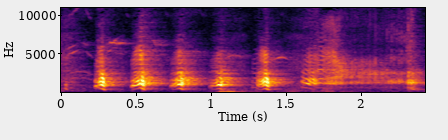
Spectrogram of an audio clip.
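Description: Men laughing hard, in quick repeated bursts of about four a second.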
